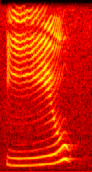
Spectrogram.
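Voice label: "biu2", Cantonese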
